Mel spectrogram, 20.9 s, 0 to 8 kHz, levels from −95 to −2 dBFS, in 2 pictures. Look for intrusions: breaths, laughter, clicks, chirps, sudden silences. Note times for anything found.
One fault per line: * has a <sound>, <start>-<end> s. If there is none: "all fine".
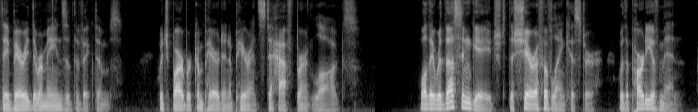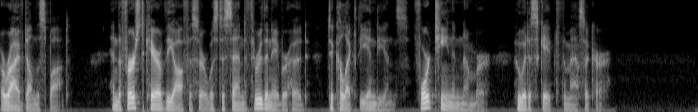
all fine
